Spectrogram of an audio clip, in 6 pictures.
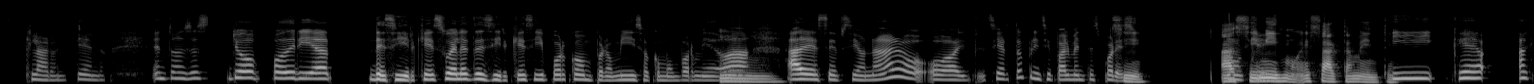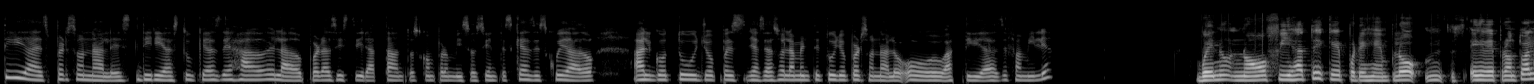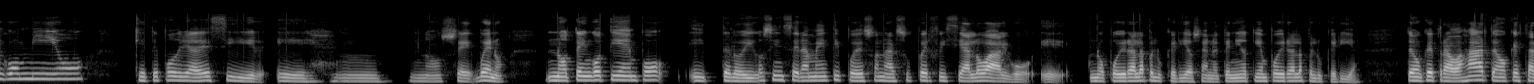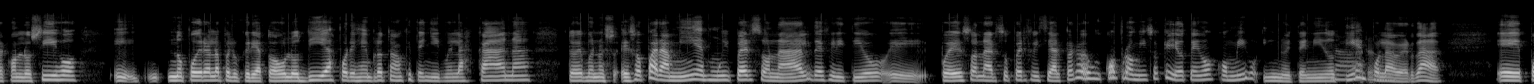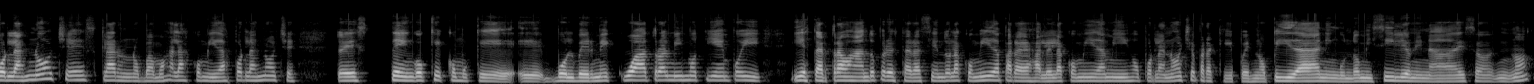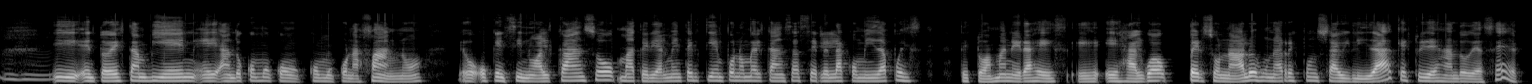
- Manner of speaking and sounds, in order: static; tapping; other background noise; distorted speech
- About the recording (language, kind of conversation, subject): Spanish, advice, ¿Cómo puedo manejar el exceso de compromisos sociales que me quitan tiempo?
- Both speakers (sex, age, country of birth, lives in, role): female, 18-19, Colombia, Italy, advisor; female, 55-59, Colombia, United States, user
